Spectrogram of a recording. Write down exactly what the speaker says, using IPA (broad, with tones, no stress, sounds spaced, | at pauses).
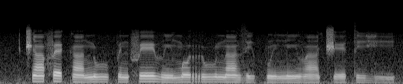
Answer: t͡ʃ ã˦ f ɛ˦ k ã˨ n uː˨ p ɪ˨ n f eː˦ β ĩ˨ m o˦ r uː˦ n ã˦ z i˨ kʷ ĩ˨ n ĩ˨ β ã˨ t͡ʃ e˨˦ t i˦ ɣ i˨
